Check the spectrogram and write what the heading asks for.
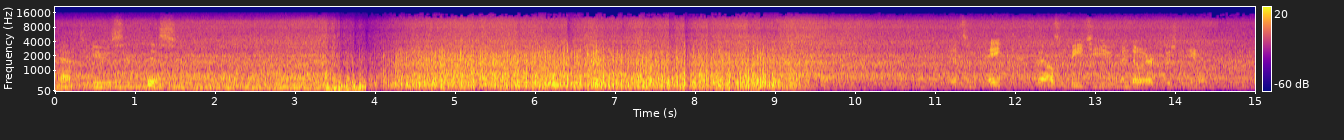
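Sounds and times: window air conditioner running: 0.0s - 15.0s
low rumble: 0.8s - 9.5s
wind buffeting microphone: 0.9s - 9.6s.

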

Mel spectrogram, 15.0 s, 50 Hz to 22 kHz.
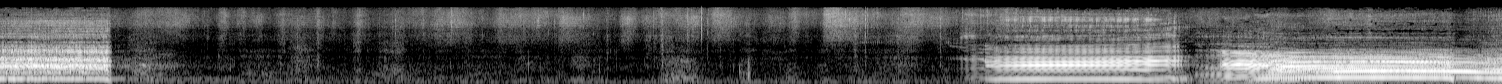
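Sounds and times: cattle mooing: 0.0s - 1.2s, 9.6s - 15.0s.

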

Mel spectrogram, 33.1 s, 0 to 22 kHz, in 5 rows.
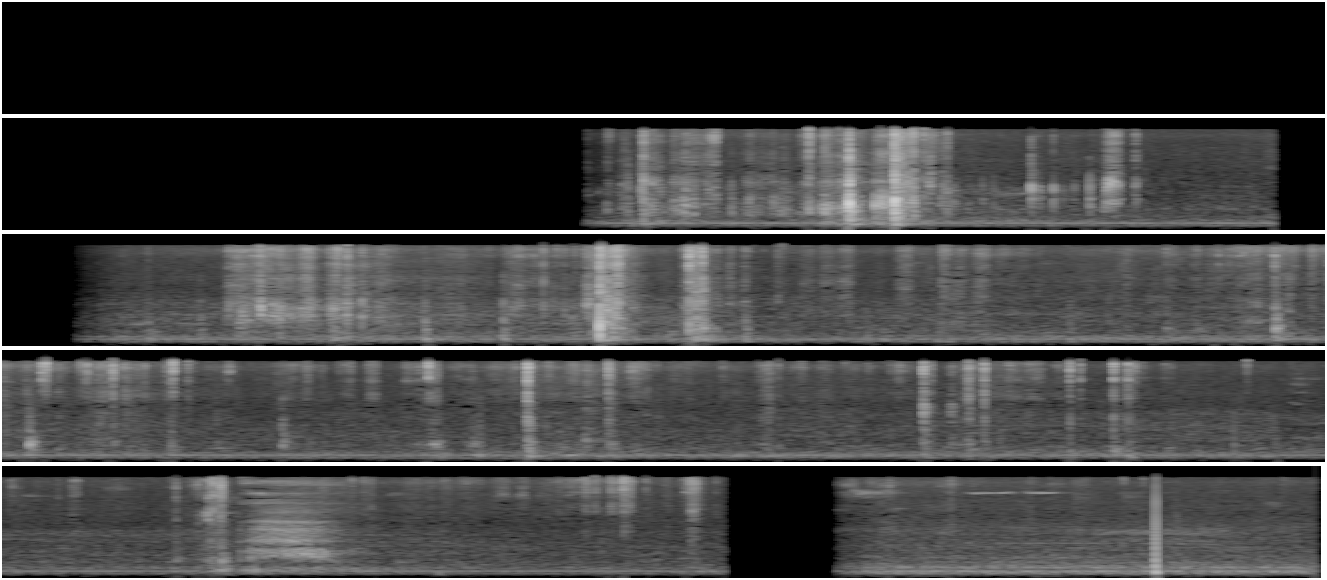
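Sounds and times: faint steady hum: 13.7s - 30.1s.

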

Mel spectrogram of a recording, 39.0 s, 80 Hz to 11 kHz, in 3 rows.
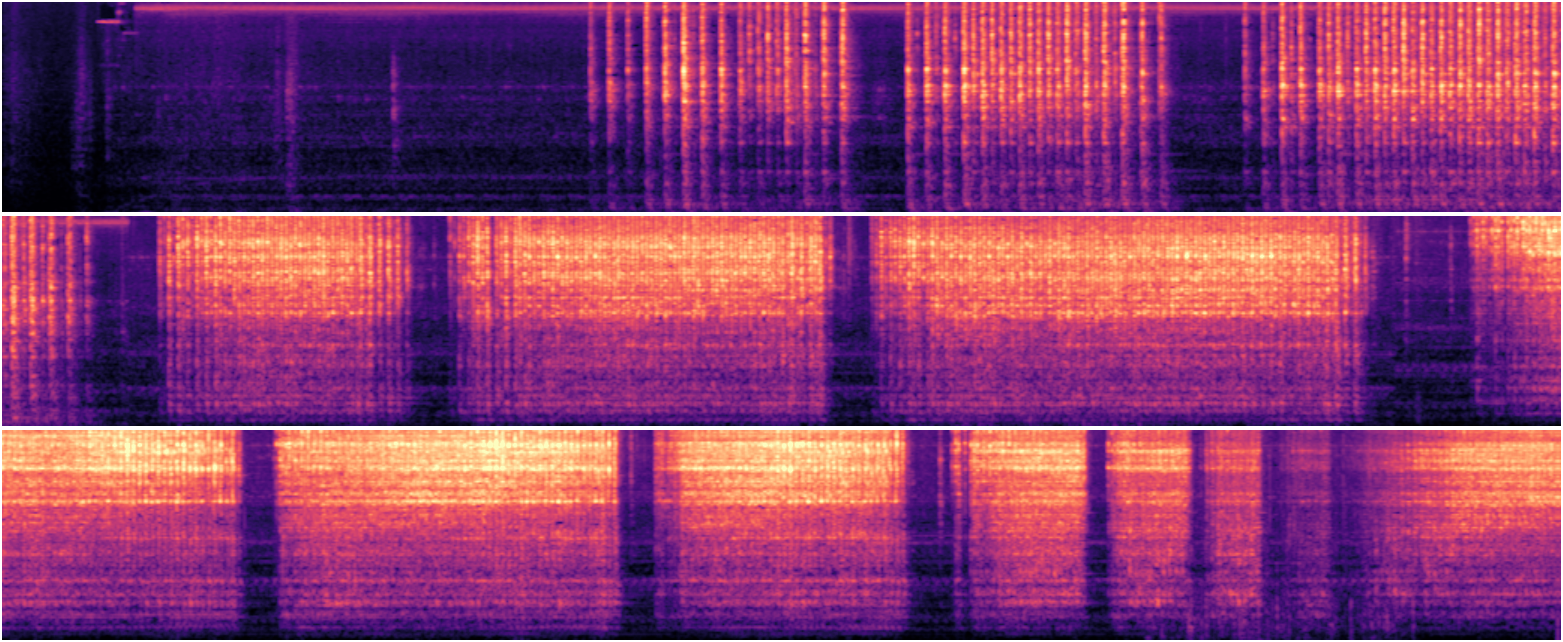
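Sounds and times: lathe gouge cutting wood: 25.3s - 38.9s.

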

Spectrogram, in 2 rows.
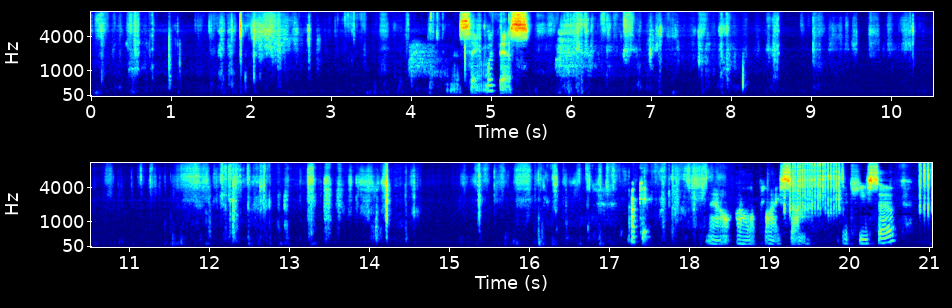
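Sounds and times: paper crinkling and rustling: 0.0s - 4.0s, 5.6s - 18.2s.

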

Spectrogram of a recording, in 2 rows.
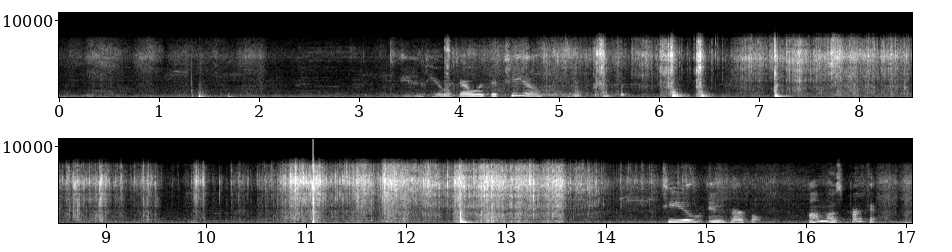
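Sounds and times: plastic wrapping crinkling: 3.9s - 14.6s.

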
